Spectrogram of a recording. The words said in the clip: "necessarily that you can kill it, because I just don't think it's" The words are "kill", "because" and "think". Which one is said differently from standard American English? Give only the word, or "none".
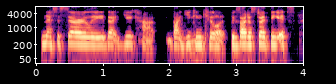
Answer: none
